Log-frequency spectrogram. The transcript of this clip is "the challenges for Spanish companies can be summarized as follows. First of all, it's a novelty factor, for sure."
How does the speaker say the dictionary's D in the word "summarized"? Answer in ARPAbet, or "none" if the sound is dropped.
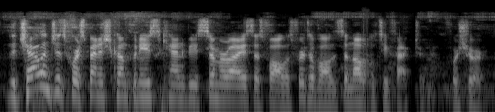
D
